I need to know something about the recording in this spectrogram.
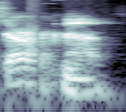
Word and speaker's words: Darknut: It's Darknut. Darnute, baby. Darnute. No, those people are... That's ridiculous. It's Darknut.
